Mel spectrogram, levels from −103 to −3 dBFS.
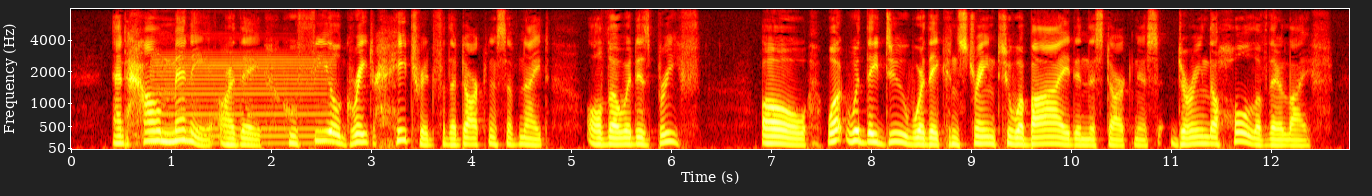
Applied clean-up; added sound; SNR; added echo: none; Wind instrument, woodwind instrument; 16 dB; none.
